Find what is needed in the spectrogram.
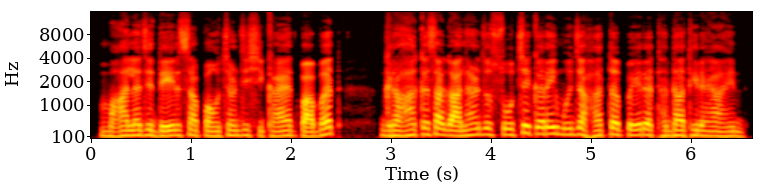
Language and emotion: Sindhi, fearful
